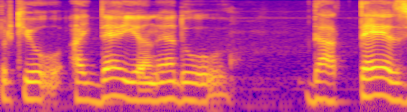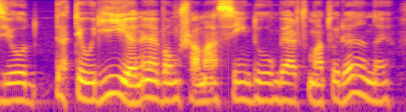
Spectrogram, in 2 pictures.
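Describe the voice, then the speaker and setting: This man speaks very slowly, his fairly high voice held to a fairly even intonation. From Brazil, Santos (São Paulo state). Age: 60s. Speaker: organizational consultant. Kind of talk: podcast interview.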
